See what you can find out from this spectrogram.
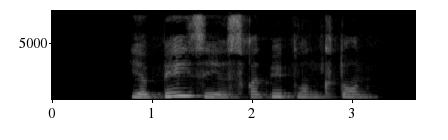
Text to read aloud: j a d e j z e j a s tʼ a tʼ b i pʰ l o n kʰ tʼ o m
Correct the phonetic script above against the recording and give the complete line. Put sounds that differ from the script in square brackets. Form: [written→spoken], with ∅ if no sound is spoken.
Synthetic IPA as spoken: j a [d→b] e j z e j a s [tʼ→qʼ] a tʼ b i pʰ l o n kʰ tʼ o [m→n]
